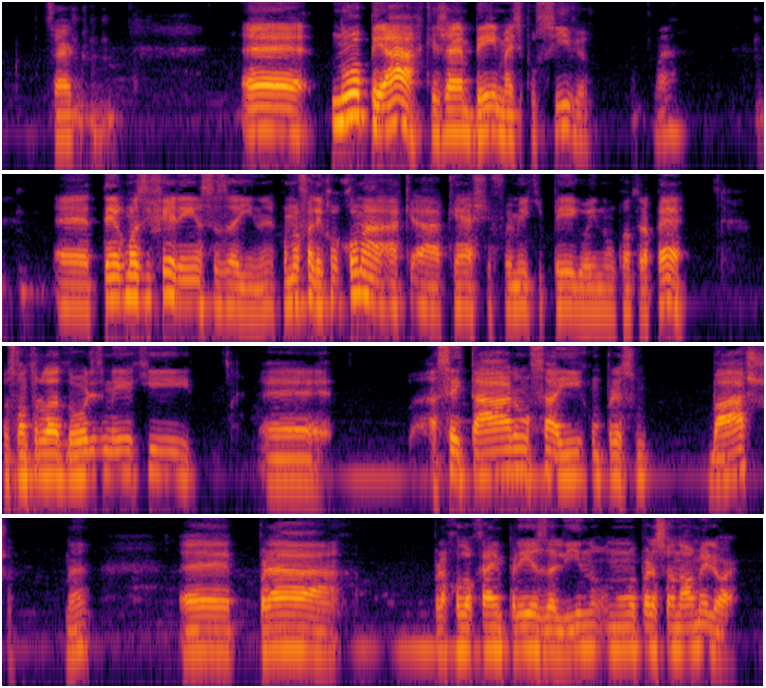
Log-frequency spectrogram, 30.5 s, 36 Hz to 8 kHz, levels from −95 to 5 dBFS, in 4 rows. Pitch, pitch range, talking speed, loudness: 125 Hz, 115-135 Hz, 105 wpm, -23 LUFS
